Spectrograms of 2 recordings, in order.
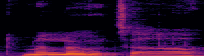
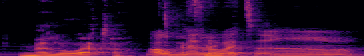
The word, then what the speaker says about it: Meloetta: Korean half seen but okay can understand meloda where do you pronounce that one Meloetta okay fair Sylveon I haven't seen it persimian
